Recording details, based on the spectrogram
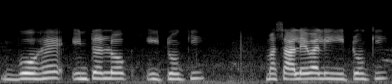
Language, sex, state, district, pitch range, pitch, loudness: Hindi, female, Uttar Pradesh, Lalitpur, 250-270 Hz, 260 Hz, -17 LUFS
